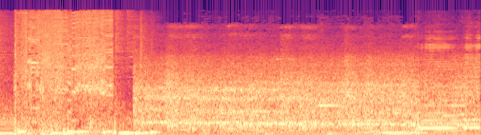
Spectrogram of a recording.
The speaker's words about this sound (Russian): Метро.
